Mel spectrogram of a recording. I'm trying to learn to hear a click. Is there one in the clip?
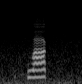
no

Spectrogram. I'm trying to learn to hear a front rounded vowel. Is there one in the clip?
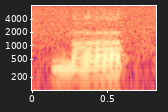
no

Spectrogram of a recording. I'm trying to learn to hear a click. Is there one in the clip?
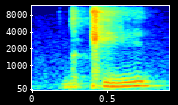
yes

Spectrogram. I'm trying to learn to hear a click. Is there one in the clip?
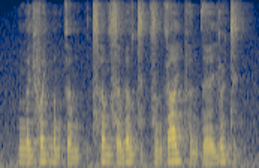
no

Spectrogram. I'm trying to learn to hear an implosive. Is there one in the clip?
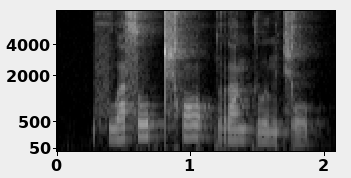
no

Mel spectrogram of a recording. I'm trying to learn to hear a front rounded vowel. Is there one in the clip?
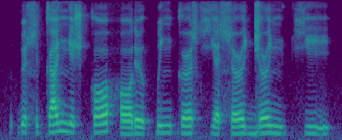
yes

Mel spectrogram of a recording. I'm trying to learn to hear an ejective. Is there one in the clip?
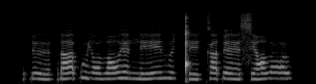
no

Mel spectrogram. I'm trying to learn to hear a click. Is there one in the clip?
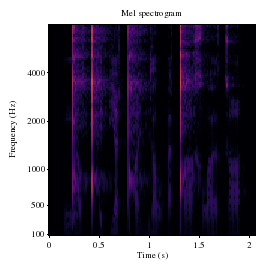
yes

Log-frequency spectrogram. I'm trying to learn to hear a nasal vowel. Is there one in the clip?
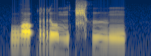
no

